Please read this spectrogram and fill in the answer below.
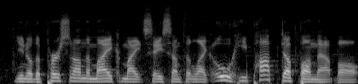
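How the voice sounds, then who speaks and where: With music in the background, a man speaks at a fairly quick pace with lively intonation. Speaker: pool commentator. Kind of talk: live commentary. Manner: loud; animated.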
